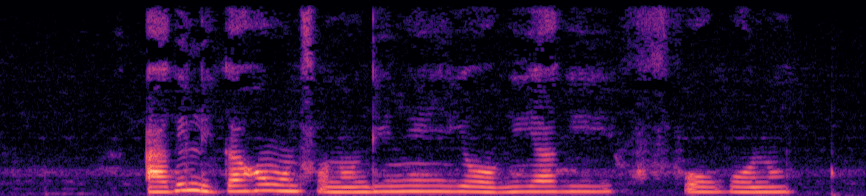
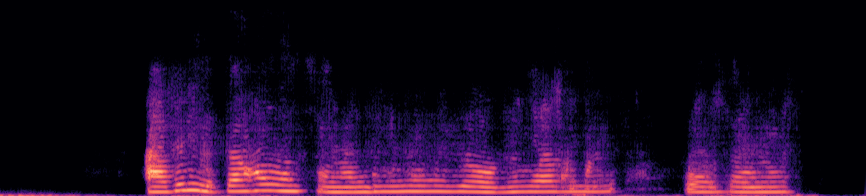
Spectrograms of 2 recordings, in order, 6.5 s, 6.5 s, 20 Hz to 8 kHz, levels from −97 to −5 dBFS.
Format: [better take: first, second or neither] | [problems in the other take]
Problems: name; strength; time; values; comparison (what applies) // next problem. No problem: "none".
first | noise reduction (neural mask model Resemble Enhance denoiser)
